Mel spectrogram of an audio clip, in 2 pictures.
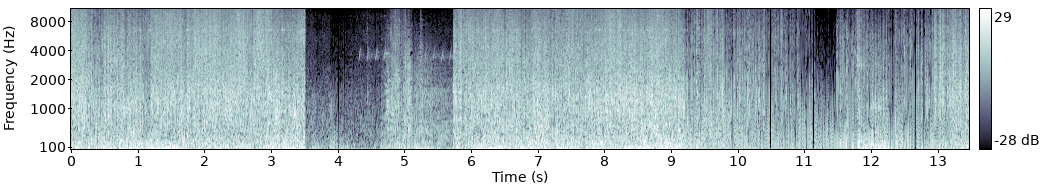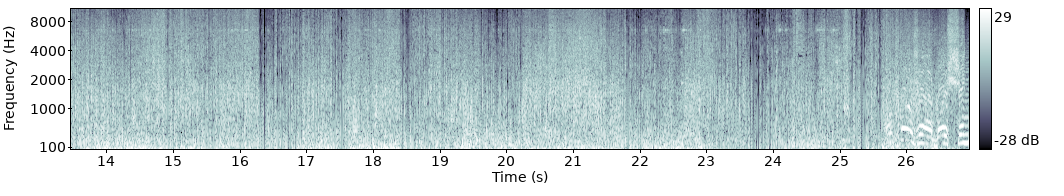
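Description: Explosions boom and crackle in a battle.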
